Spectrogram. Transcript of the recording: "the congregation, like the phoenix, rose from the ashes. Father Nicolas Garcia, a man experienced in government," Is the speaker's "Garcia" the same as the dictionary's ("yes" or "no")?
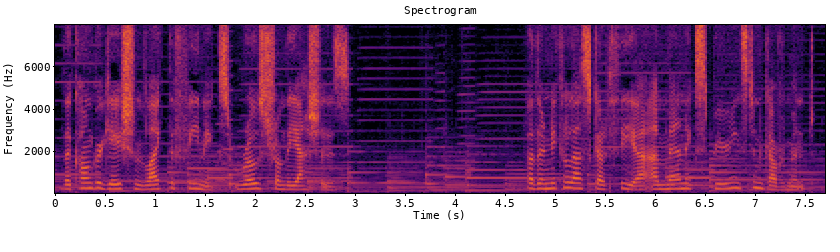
no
